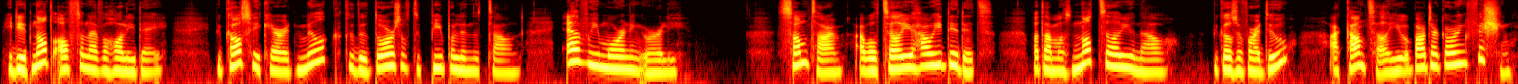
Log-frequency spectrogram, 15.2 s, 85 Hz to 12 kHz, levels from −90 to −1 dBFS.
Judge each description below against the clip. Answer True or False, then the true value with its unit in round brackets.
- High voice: True (215 Hz)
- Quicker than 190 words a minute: True (200 wpm)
